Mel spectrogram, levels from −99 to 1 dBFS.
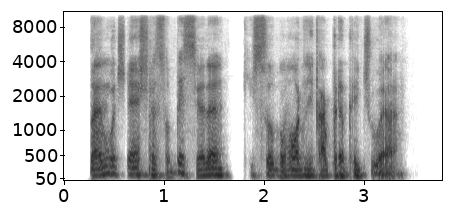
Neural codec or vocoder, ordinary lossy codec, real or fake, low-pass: codec, 24 kHz, 1.5 kbps, HILCodec; none; fake; 9.9 kHz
